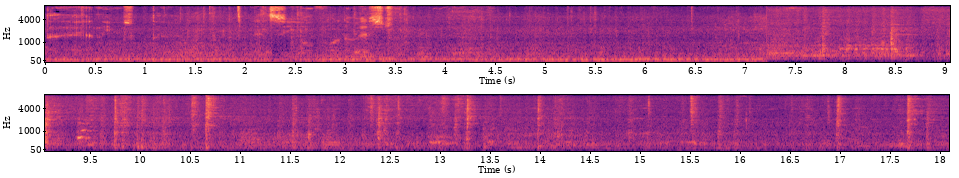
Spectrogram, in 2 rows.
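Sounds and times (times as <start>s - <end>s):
heavy low rumble: 0.0s - 7.4s
train coach running noise: 0.0s - 18.0s
wheels clacking over rail joints: 7.2s - 18.0s.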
